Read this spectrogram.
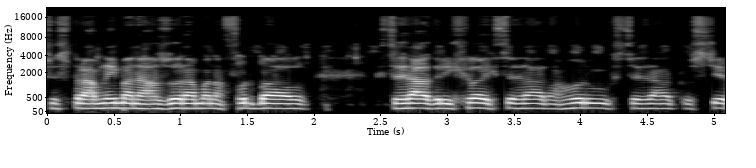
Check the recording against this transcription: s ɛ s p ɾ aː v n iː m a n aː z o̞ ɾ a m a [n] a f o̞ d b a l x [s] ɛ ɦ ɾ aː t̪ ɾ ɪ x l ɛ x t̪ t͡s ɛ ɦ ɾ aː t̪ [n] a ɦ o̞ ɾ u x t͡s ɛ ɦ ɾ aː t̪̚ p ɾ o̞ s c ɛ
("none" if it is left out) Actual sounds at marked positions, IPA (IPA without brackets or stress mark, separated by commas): n, t͡s, n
